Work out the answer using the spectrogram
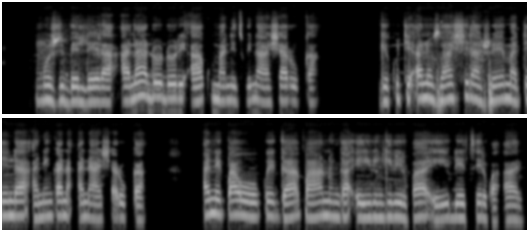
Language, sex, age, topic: Ndau, male, 18-24, health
